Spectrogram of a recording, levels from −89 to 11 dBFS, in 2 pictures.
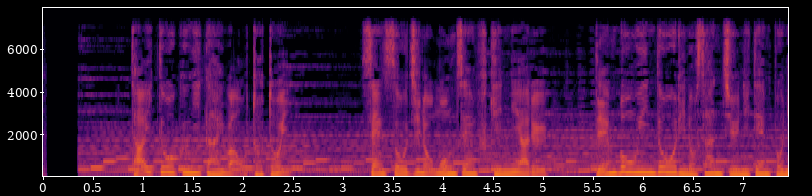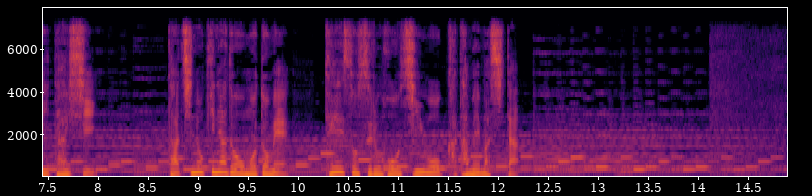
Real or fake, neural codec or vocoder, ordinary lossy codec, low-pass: real; none; none; 7.2 kHz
